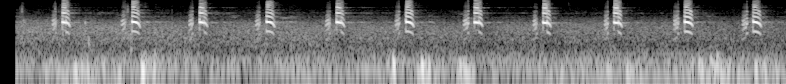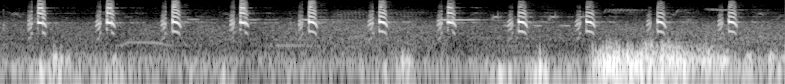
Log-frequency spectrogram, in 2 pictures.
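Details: Willet on Long Beach in Plymouth giving an alarm call to warn off an intruder: sharp, clipped notes repeated steadily about three times a second, with a low rumble near the end.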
